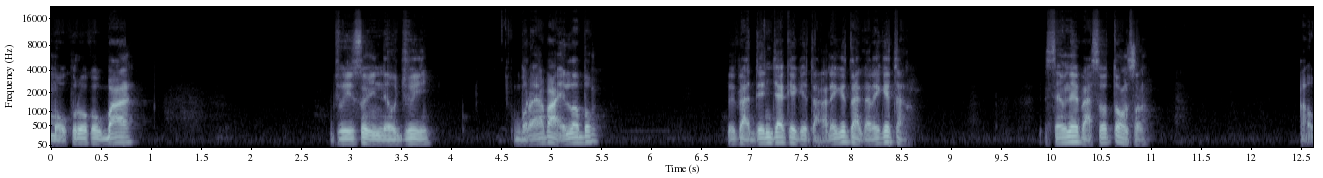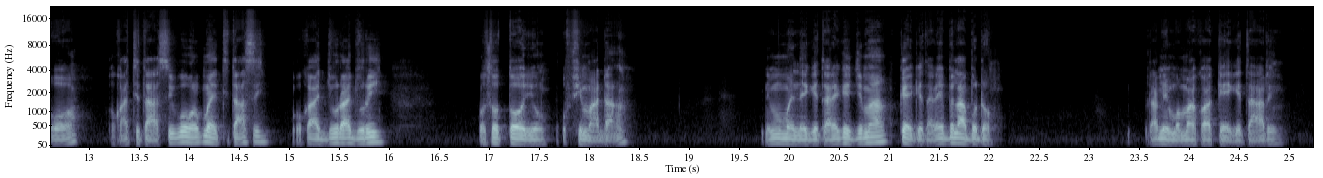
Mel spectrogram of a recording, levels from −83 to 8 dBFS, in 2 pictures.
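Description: At 0.73–0.79 s, 7.55–7.77 s (just after "cara dein nja ke"), 8.37–8.47 s, 10.73–10.91 s, 16.99–17.01 s and 21.97–22.11 s, a lost packet was rebuilt from error correction. Each following packet carried a low-bitrate duplicate of the missing audio, so nothing drops out, but those stretches play back coarser and grainier. The longest, at 7.55 s, is about 120 ms of degraded sound. The shortest, at 16.99 s, is a single 20 ms frame.

Right after the last of these, at 22.13–22.17 s and 22.17–22.21 s, comes short concealed packet loss. Two consecutive chunks arrived with no backup copy, and the decoder invented the fill by extending the preceding sound before crossfading into real audio. Together they span about 75 ms and come across as a brief smeared wobble directly following the rough patch.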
